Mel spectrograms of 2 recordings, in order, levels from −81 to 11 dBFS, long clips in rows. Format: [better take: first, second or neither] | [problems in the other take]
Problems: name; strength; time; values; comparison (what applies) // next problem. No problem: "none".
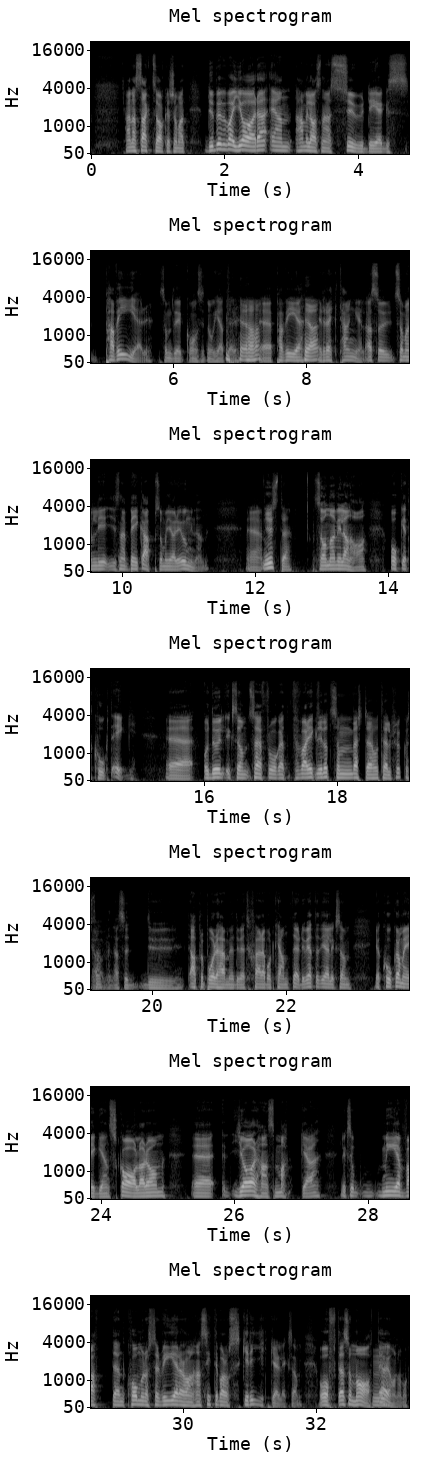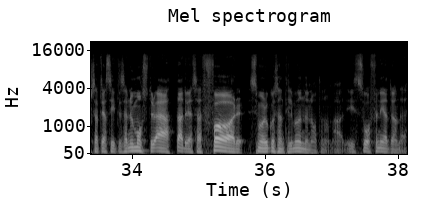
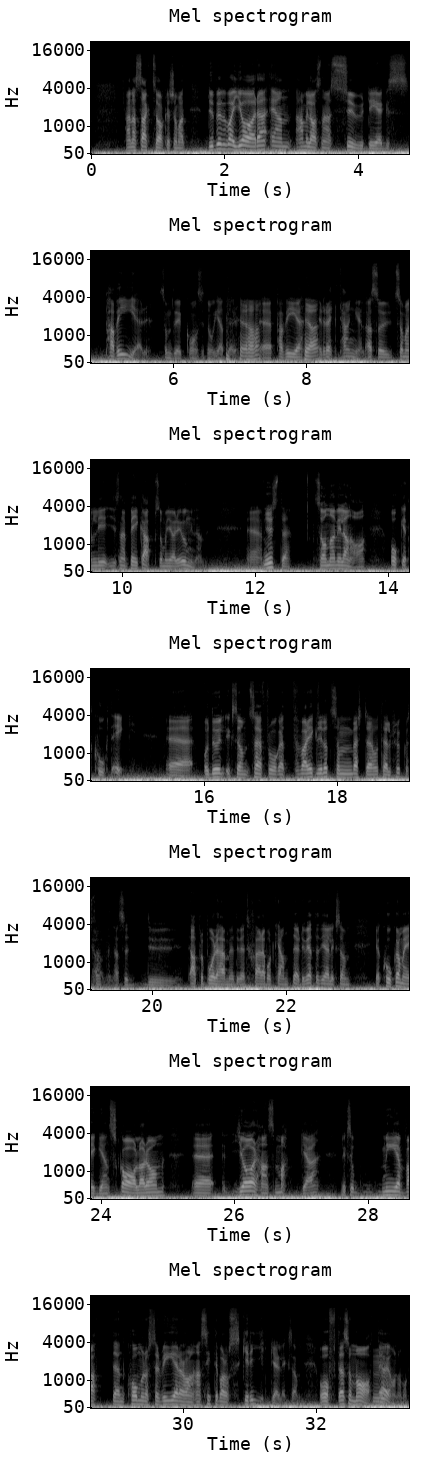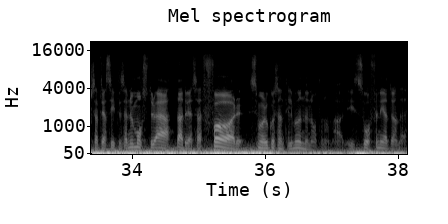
first | low rumble; noticeable; throughout; 15 dB below the speech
